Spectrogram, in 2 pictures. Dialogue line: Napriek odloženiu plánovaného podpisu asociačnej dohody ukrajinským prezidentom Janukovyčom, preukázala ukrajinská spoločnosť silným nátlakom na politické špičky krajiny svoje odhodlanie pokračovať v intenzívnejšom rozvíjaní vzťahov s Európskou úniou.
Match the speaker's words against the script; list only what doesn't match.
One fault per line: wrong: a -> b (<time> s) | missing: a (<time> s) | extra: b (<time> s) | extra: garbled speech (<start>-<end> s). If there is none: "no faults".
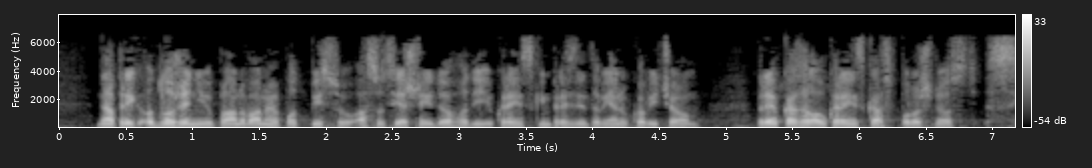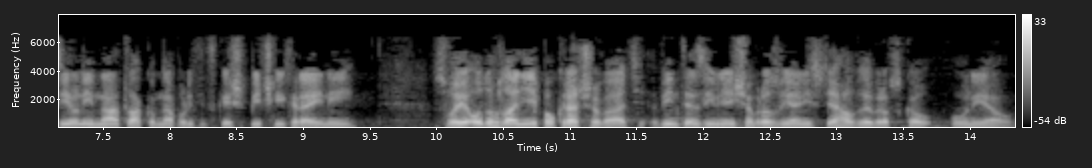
no faults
